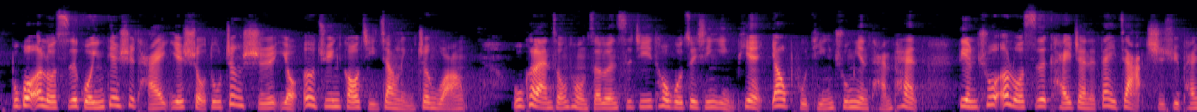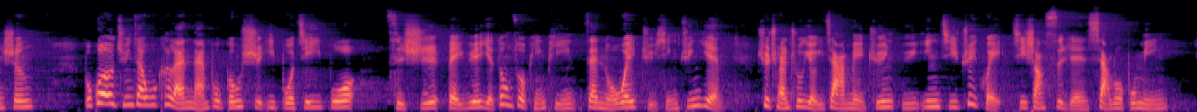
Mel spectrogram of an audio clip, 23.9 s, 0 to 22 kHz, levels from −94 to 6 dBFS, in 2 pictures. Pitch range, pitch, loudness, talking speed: 170-225 Hz, 195 Hz, -24 LUFS, 285 characters per minute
